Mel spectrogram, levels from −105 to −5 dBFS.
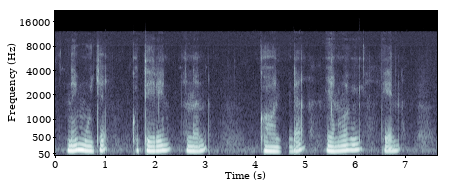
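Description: At 4.45 s the speech stalls for about 0.25 s in a call audio freeze: the last sound is stretched into a fading buzz, likely because packets were delayed and the jitter buffer ran dry. Unlike a dropout, nothing is lost; the speech resumes exactly where it paused, about 230 ms later.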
